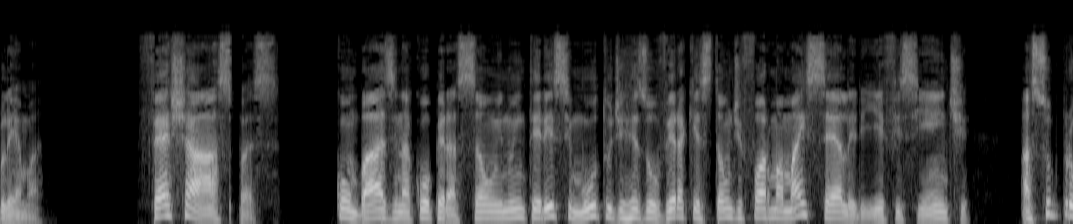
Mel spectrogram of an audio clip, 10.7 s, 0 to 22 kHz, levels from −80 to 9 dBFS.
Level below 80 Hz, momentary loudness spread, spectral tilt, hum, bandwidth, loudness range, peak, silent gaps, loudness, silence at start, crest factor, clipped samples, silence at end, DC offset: -50 dBFS; 12 LU; -5 dB/octave; none; 12 kHz; 3 LU; -2 dBFS; 0.96-1.29 s, 2.95-3.28 s; -19 LUFS; 0 s; 16 dB; under 0.1%; 0 s; under 0.1%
